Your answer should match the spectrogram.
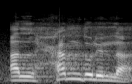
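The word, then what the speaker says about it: الحمد لله: আলহামদুলিল্লাহ। এই হা এর মাখরাজ কোথায়? হা এর মাখরাজ কোথায়? বলেন একজন কন্ঠনালীর মাঝখান থেকে এখান থেকে আপনি উচ্চারণ করছেন আলহামদুলিল্লাহি রাব্বিল আলামিন অর্থ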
